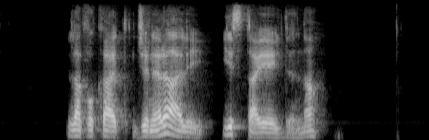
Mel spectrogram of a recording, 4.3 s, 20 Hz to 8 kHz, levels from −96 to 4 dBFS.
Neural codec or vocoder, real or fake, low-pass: none; real; 7.2 kHz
